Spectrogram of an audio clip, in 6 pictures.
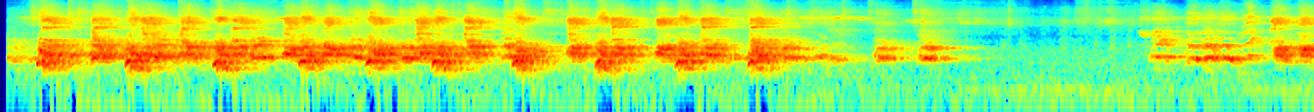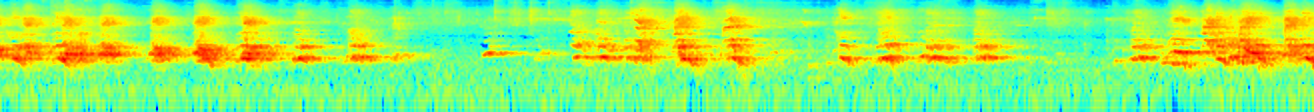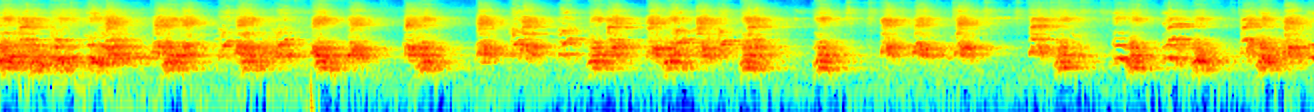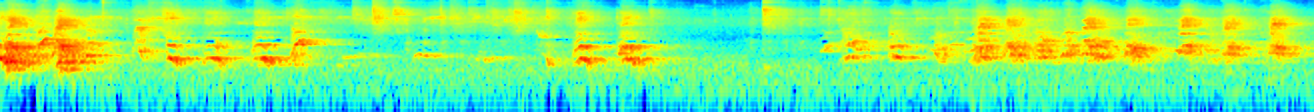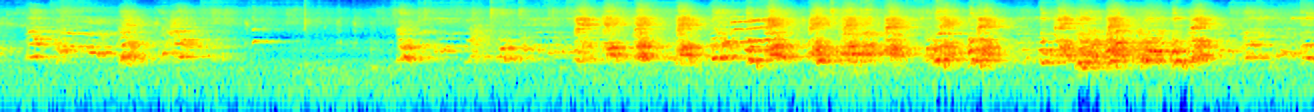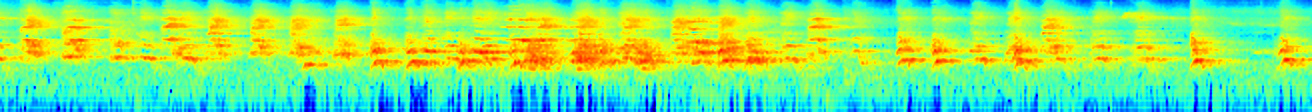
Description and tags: recorded at a kennel with many dogs. The building has a metal roof and concrete walls.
